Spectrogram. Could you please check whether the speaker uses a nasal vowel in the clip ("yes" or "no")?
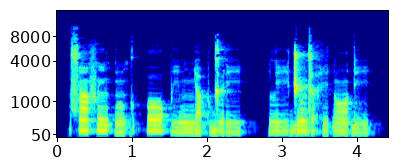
yes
